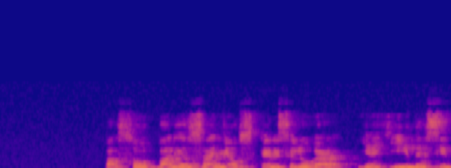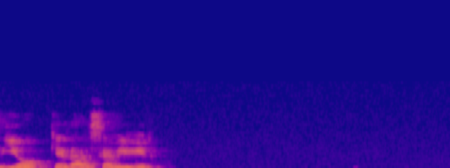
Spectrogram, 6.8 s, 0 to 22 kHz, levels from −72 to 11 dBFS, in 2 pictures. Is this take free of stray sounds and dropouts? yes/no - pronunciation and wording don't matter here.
yes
